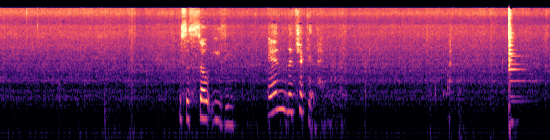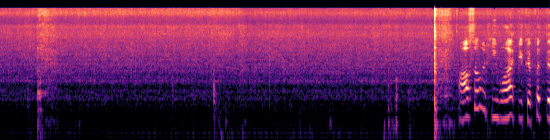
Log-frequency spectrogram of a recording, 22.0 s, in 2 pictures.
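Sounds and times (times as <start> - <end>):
vegetables sizzling in a pot: 0.0 - 22.0
sharp metallic clink: 10.2 - 10.7.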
